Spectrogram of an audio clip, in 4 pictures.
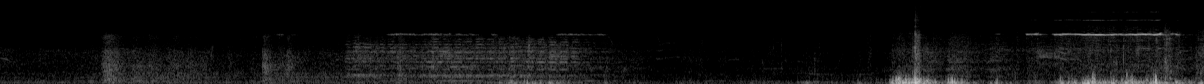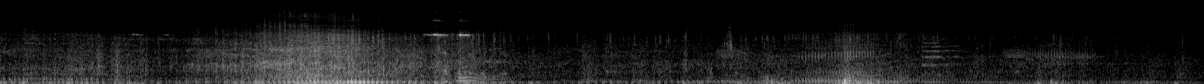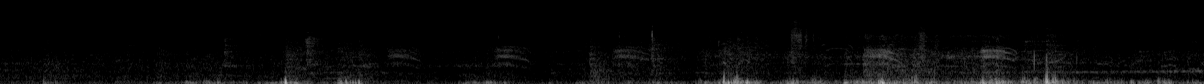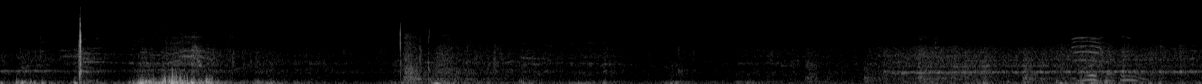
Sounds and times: Outside, rural or natural: 0.0s - 48.1s.

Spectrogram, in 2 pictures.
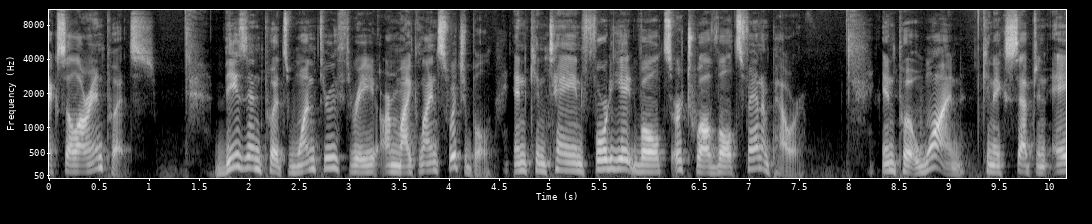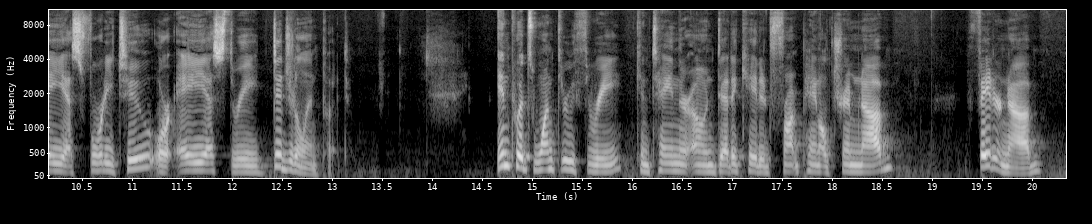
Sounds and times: Speech: 0.0s - 7.6s, 8.3s - 13.2s, 14.6s - 18.7s, 19.4s - 20.2s.

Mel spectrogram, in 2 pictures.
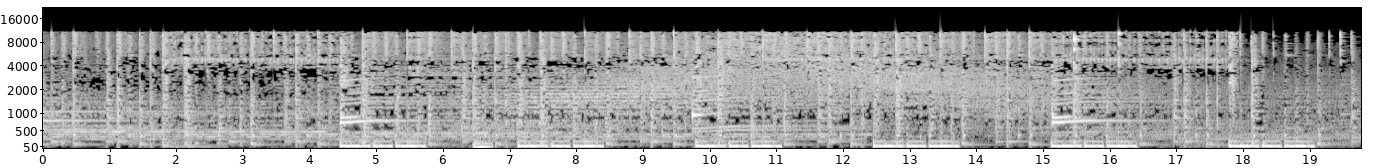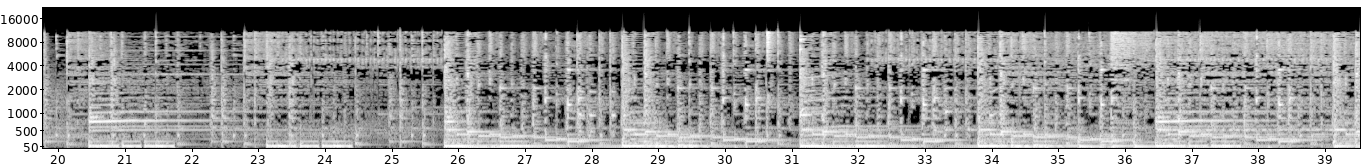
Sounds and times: Music: 0.0s - 39.5s.

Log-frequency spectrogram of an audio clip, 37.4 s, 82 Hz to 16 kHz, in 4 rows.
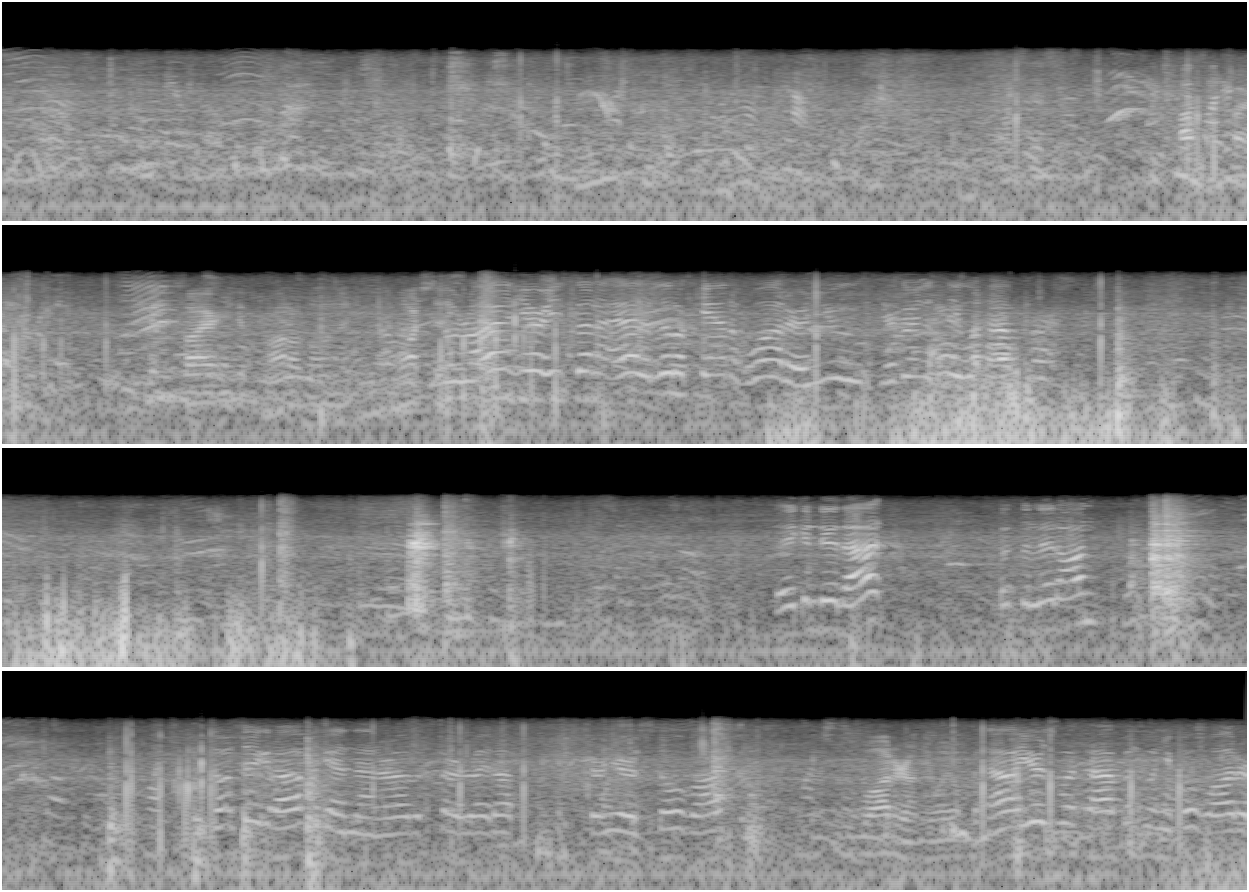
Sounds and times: Fire: 0.0s - 37.3s
Wind noise (microphone): 15.1s - 21.5s, 36.8s - 37.3s.

